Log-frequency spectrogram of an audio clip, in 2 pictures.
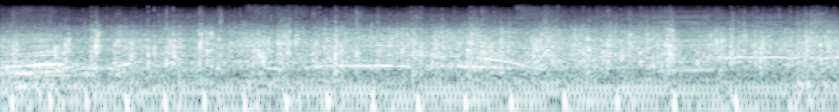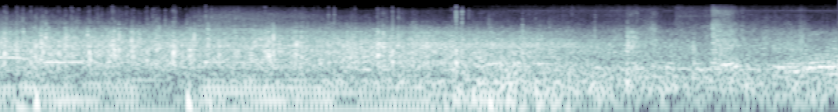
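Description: Audience applauding in an arena over background music, with a few voices mixed in.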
